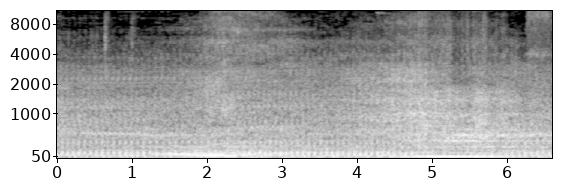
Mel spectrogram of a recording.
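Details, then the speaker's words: Motorcycle whose engine cut out at about 75–90 km/h in 4th gear, restarted, ridden slowly: rough lumpy low thrum with uneven clatter; abnormal engine noise, rider wonders if it's burning oil, plans to add oil; cause unclear. "ಏನಾಯ್ತು ಗುರು ಗಾಡಿ, ಏನೋ sound ಬರ್ತೈತೆ."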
